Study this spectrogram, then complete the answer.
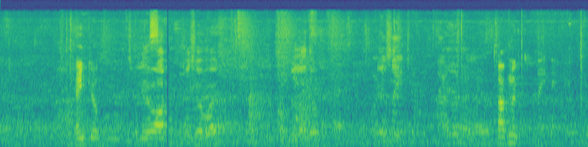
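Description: A man talks warmly close by.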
